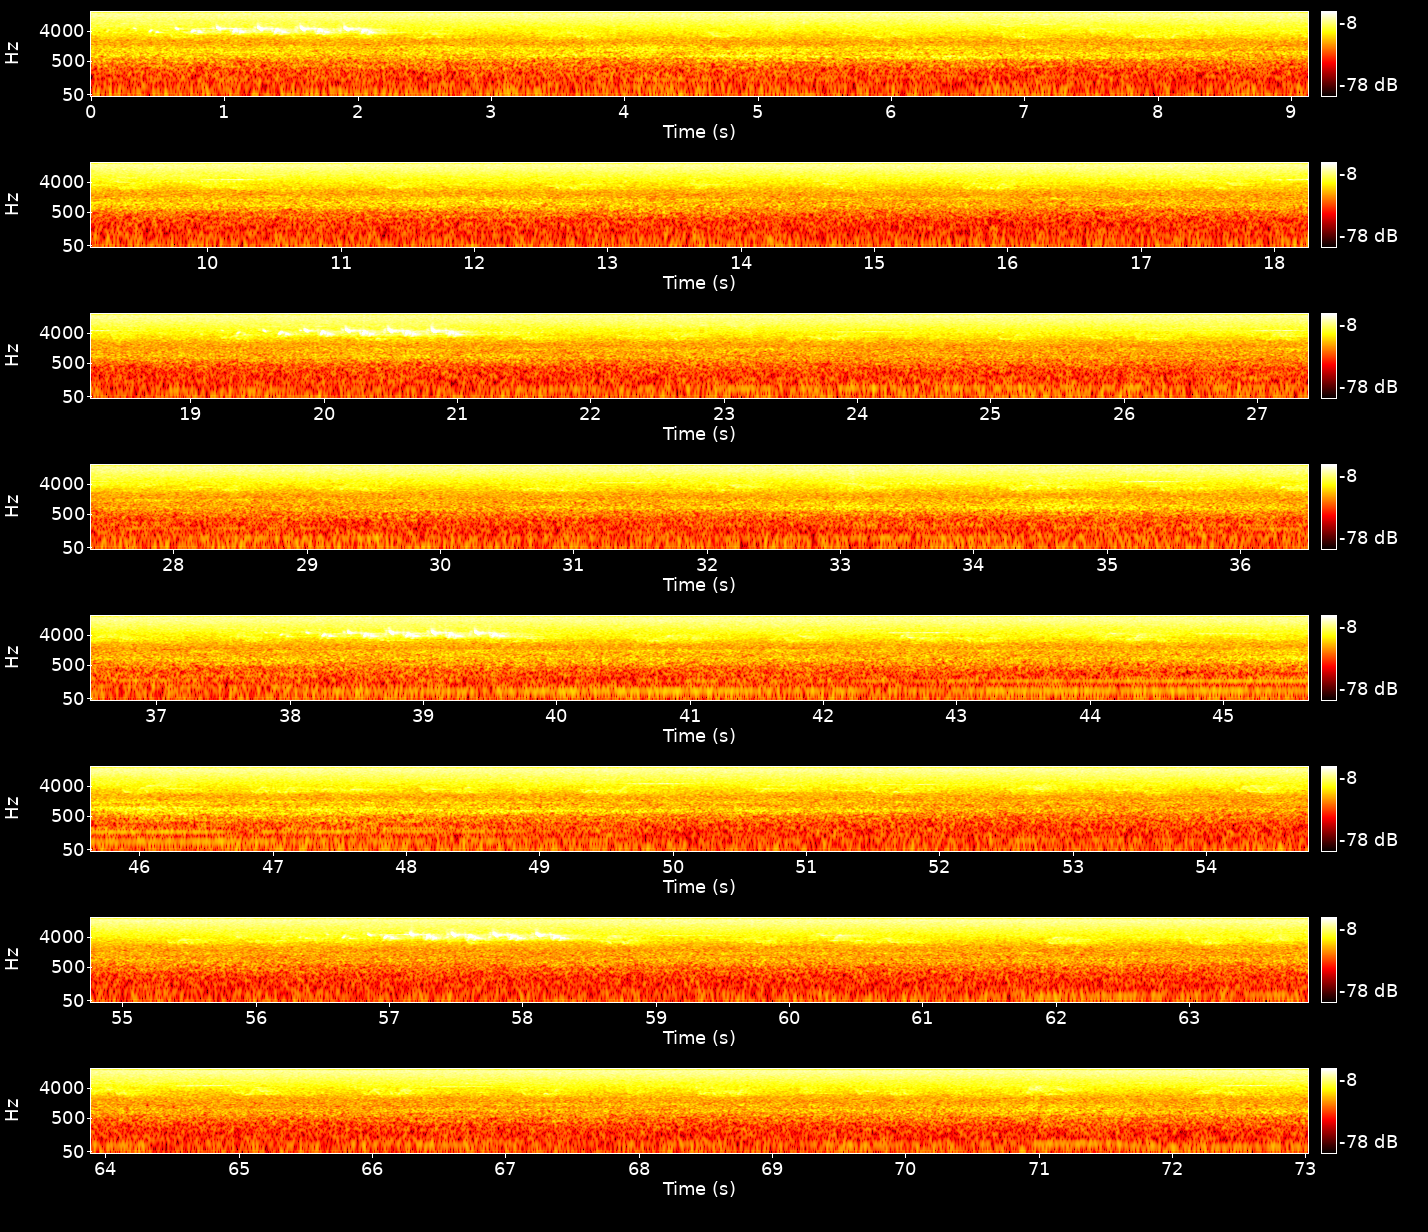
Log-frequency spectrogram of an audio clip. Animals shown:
Ovenbird (Seiurus aurocapilla)
Brown Creeper (Certhia americana)
Black-throated Green Warbler (Setophaga virens)
Red-eyed Vireo (Vireo olivaceus)

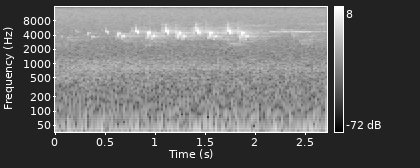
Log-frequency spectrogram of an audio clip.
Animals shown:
Red-eyed Vireo (Vireo olivaceus)
Ovenbird (Seiurus aurocapilla)
Black-throated Green Warbler (Setophaga virens)

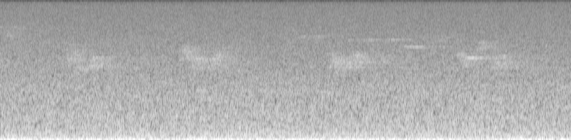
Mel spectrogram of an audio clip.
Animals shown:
Black-throated Green Warbler (Setophaga virens)
Red-eyed Vireo (Vireo olivaceus)

